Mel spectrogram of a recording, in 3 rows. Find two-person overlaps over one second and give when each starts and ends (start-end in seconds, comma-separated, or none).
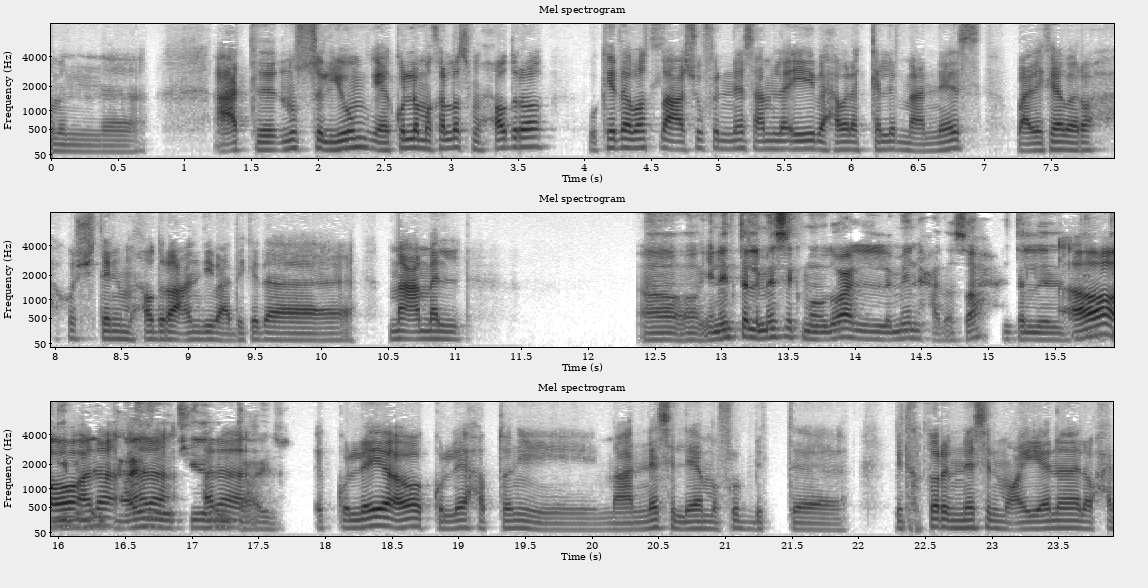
15.5-17.5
